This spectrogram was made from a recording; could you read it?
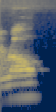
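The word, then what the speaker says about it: Ayrault: Can you pronounce it? it's A Y R A U L T? Brian uh, Roll.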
